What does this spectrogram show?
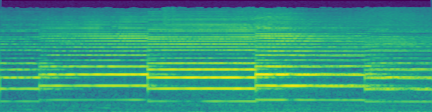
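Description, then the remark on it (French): A fire engine's two-tone siren alternates steadily between high and low pitches, loud, as the firefighters come toward the speaker and pass by, with faint traffic rumble underneath and no one speaking. “Merci les, les pompiers. Ils viennent de mon côté, c'est génial, on va attendre de laisser passer.”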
